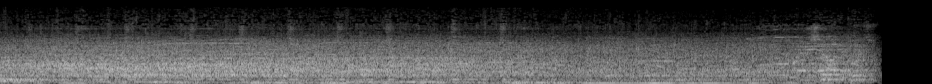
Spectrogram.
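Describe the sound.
An arena crowd of Suns fans boos DeAndre Ayton after an intro video welcoming him back to the Valley, a dense, sustained roar of many voices that holds steady for about nine seconds before cutting off abruptly.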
